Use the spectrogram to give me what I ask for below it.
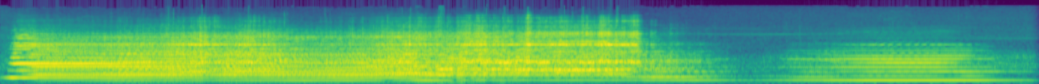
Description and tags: Heavy wrought-iron cemetery gate opening. Short sample of the shivery rattling groaning sound of the hinges as the gate is moved. Field recording which has been processed (trimmed and normalized).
